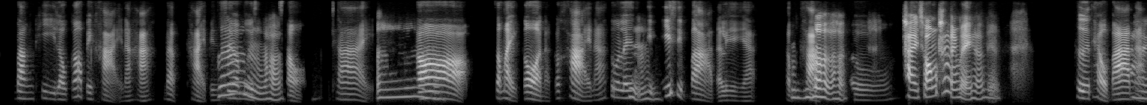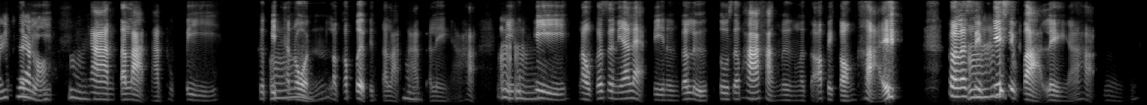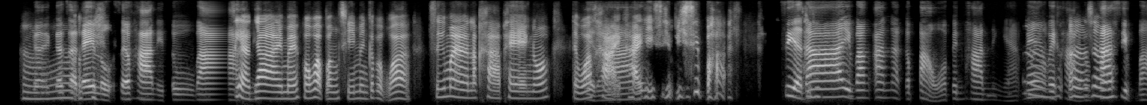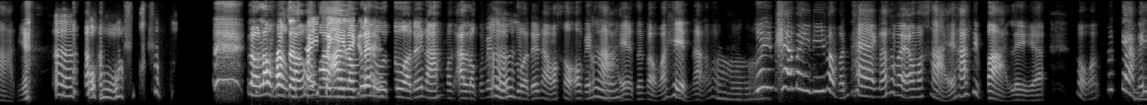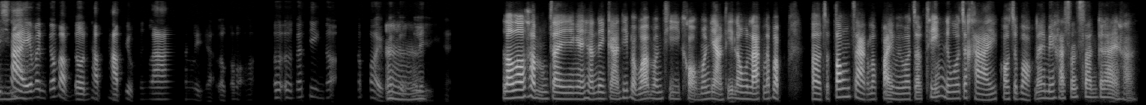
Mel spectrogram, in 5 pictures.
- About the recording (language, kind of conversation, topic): Thai, podcast, คุณเริ่มจัดบ้านยังไงเมื่อเริ่มรู้สึกว่าบ้านรก?
- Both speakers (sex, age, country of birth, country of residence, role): female, 40-44, Thailand, Thailand, guest; female, 50-54, Thailand, Thailand, host
- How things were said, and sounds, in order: drawn out: "อืม"; laughing while speaking: "ขาย"; laughing while speaking: "อืม"; laughing while speaking: "สิบยี่สิบ บาท"; chuckle; laugh; chuckle; other noise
